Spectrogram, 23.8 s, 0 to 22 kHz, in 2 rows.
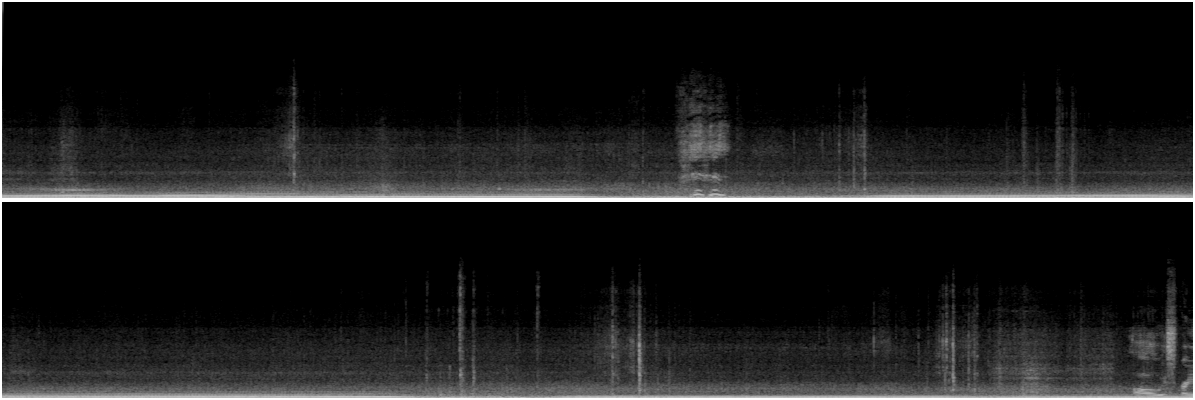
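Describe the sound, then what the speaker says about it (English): Infiniti G35 with a VQ engine that burns oil, running loud and close: sustained engine drone with steady harmonics that step down in pitch at each gear change or rev drop, a couple of sharp knocks and scrapes in between. "I'm gonna put some other clips of this car just being messed up and making noises and stuff like that"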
